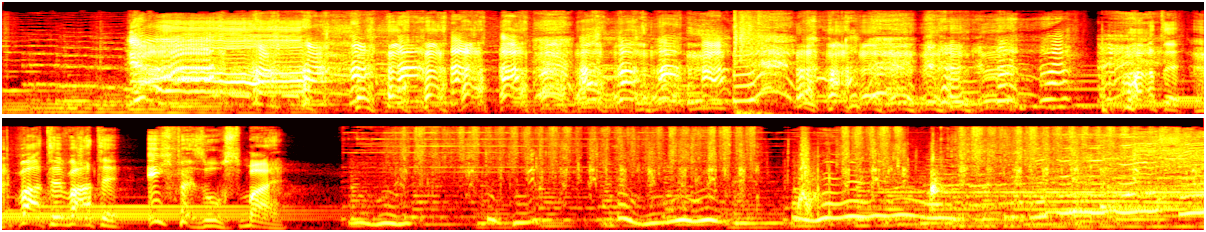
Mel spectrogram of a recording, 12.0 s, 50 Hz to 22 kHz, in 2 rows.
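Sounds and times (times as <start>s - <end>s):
cartoon characters laughing: 1.0s - 6.0s.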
